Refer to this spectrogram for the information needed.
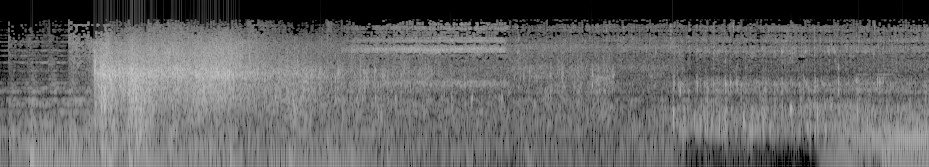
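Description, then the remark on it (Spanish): A sudden loud splash as a diver jumps into the sea at the start of a dive, followed by a rushing, bubbling wash that fades into muffled underwater churning and trickling sounds. “Todo listo para la inmersión, un ok y saltamos al agua.”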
